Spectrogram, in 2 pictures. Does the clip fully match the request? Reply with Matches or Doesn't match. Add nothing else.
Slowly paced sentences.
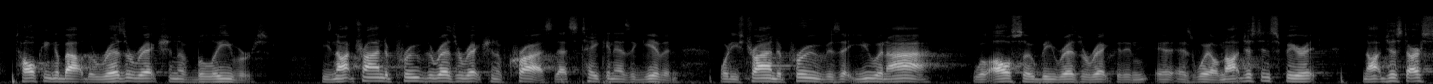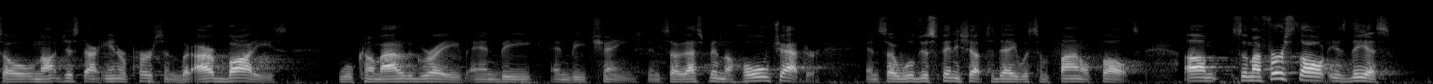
Doesn't match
